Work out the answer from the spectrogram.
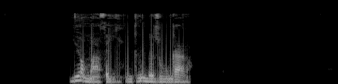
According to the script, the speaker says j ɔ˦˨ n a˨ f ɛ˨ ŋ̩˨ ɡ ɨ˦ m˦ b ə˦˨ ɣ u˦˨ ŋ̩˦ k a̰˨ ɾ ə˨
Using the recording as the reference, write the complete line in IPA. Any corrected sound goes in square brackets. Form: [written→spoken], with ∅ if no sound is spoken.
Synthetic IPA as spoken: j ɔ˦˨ [n→m] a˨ f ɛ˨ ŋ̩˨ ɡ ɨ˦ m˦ b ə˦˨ [ɣ→z] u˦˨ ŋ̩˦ [k→ɡ] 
